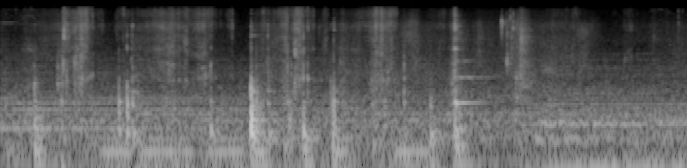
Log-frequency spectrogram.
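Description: Hands kneading glutinous rice flour dough in a glass bowl: soft rubbing and squishing, with scattered knocks of fingers and dough against the glass. The sharpest knock comes about two and a half seconds in, and another with a brief ring about four and a half seconds in.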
